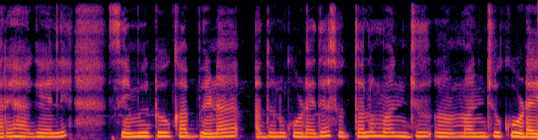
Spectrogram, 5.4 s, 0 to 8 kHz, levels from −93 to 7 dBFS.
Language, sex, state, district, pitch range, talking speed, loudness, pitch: Kannada, female, Karnataka, Bidar, 205-220 Hz, 145 wpm, -17 LUFS, 215 Hz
